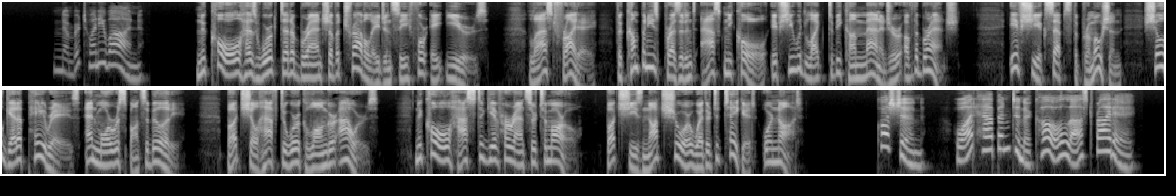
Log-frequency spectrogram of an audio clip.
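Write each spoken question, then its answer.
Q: What happened to Nicole last Friday?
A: She was offered a promotion to branch manager.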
